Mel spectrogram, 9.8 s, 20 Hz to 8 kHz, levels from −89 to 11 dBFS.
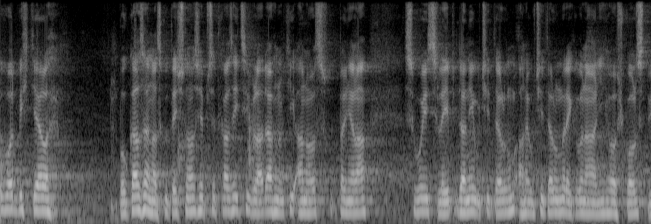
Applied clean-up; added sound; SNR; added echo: none; none; none; none.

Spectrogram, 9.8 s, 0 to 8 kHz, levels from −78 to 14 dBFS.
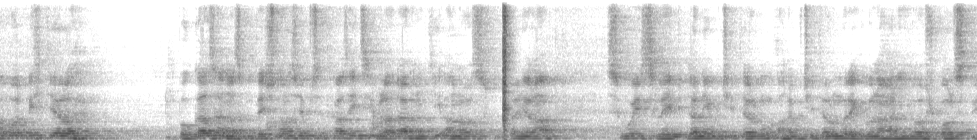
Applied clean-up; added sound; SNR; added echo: none; Fire; 11 dB; reverberation time 0.8 s.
